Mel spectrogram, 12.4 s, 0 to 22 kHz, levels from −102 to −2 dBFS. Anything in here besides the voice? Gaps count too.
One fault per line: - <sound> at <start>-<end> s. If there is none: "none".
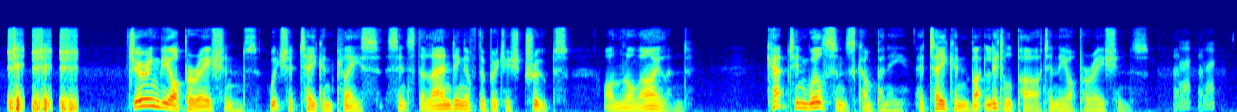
- laugh at 0.1-0.8 s
- laugh at 11.7-12.2 s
